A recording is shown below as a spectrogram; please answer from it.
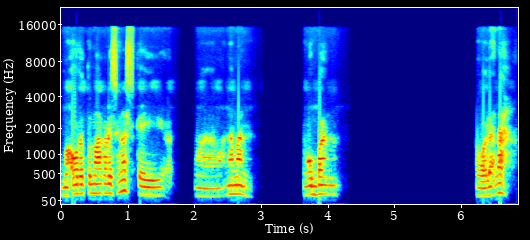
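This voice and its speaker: Male Cebuano announcer, informal and halting, medium pitch, casual listener shout-outs. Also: fairly even intonation, muffled recording. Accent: Cebuano Filipino.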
